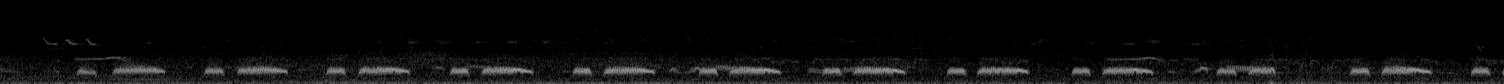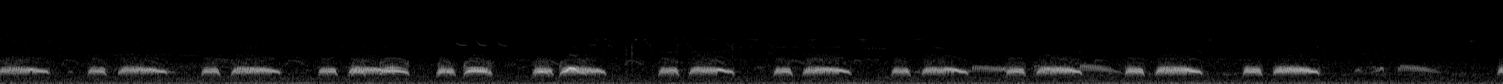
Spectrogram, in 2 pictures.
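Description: Spotted doves cooing: a steady run of low coos, about one or two a second, with no break. Faint high chirps of small birds sound behind them.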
